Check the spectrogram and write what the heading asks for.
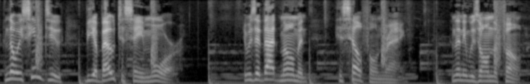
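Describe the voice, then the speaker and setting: A radio host telling a first-person story in a wry, measured, scripted way. His voice sits a bit high for a man, and soft music plays faintly beneath. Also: lively intonation.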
